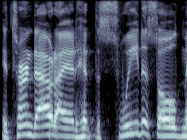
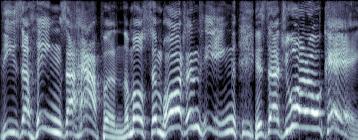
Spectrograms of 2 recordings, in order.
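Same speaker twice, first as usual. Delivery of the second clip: fake Greek accent, pitched up, drifting toward Italian; 6 semitones higher than usual. Trying out a sentence in an accent for a co-host, attempted Greek accent. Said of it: "I think that's more Italian".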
